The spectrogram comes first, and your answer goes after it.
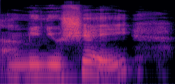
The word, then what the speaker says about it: minutiae: Yeah, but anyway, people like to fight over like theological minutiae. Minutia. Minutia. It's pronounced minutia.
